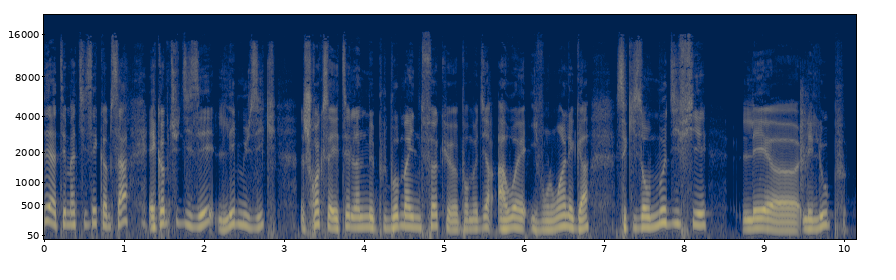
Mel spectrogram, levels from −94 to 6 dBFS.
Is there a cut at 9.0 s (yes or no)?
no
